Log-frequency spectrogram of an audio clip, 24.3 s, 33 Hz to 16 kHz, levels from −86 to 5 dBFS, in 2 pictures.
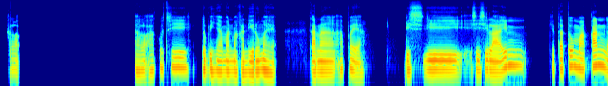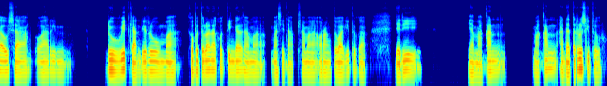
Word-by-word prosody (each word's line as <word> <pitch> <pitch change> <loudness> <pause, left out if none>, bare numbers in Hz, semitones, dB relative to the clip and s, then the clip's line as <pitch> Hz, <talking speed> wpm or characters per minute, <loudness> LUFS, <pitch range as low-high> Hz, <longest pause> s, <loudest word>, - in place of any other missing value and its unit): Kalau 110 +1 -6 2.3
kalau 105 0 -2
aku 105 +4 -6
sih 130 -2 -1 0.3
lebih 105 -2 +1
nyaman 100 -1 +1
makan 95 -1 -1
di 95 0 +2
rumah 105 +1 +3
ya. 90 -3 -3 0.7
Karena, 100 0 +3
apa 115 +2 -5
ya, 85 -4 0 0.8
dis 105 -2 -3
di 105 +1 +3 0.7
sisi 110 -1 -1
lain, 135 +10 +3 0.5
kita 115 -1 0
tuh 145 0 +3
makan 140 +4 +4
nggak 100 -2 +4
usah 95 0 -1
keluarin 95 0 -3 0.9
duit 110 +1 +4
kan, 90 +1 +2
di 95 - +3
rumah. 95 -2 +1 0.3
Kebetulan, 105 +1 +2
aku 110 +1 -4
tinggal 100 -1 +1
sama, 95 -1 -3
masih 95 -1 -5
ta 85 -2 -5
sama 90 -2 -3
orang 95 -2 -1
tua 95 0 +3
gitu 100 -1 -5
Kak. 90 -2 -5 0.6
Jadi, 105 +8 +1 1.0
ya 90 -1 -2
makan 100 +5 -2 0.5
makan 115 +2 -3
ada 90 -1 +2
terus 120 0 +4
gitu, 105 - -2
100 Hz, 110 wpm, -25 LUFS, 95-110 Hz, 2.3 s, makan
